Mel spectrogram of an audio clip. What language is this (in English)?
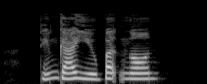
Cantonese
